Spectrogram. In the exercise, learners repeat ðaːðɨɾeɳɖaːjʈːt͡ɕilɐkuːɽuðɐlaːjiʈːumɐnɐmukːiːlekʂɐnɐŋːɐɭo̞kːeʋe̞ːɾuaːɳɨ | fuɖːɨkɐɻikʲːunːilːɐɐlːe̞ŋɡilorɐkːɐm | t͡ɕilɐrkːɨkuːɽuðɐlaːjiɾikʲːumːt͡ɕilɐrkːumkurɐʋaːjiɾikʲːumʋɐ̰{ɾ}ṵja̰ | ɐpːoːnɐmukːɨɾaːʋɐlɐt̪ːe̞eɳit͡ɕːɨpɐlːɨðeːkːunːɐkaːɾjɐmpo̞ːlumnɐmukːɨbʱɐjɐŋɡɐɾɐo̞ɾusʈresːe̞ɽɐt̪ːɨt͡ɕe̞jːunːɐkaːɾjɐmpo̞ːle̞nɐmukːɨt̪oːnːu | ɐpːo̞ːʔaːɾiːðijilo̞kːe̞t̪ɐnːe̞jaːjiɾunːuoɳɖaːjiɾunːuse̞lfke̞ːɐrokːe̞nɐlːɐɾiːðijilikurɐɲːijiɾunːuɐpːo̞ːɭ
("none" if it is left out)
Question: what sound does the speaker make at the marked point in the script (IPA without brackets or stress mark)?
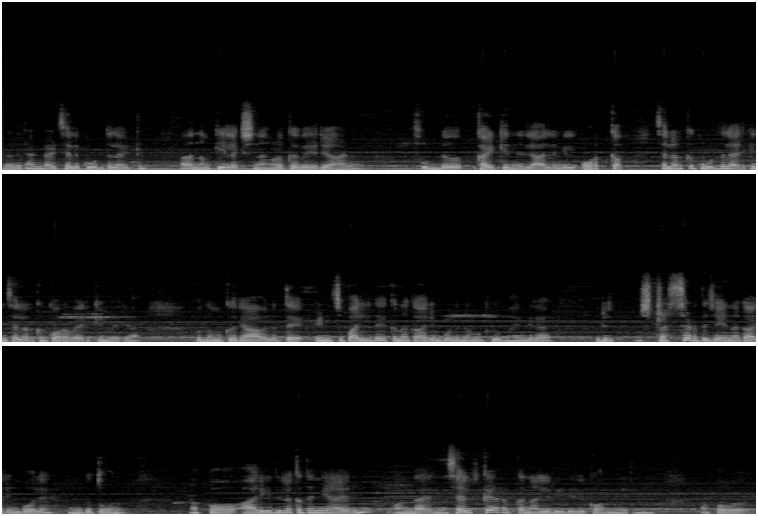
ɾ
